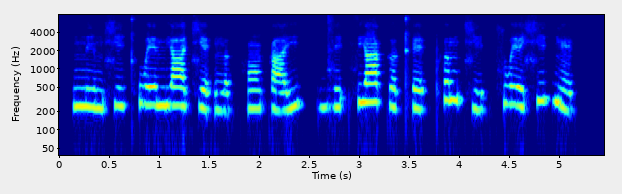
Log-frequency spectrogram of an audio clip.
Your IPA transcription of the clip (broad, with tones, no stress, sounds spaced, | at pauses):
n̪ i˨˩ m ɕ i˧ kʰ w e˧ n̪ j a˧ t͡ɕ e˨ ʔ ŋ ə˨ k̚ h ɔ̃˧ k a˨˦ j | d͡z i˨ ʔ s j a˦ k ə˨˩ kʰ e˨ ʔ pʰ ə˦ m t͡ɕ i˨ ʔ t͡s w e˥˧ ɕ i˦ ʔ ɡ ẽ˨ t̚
